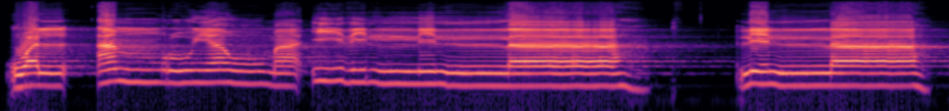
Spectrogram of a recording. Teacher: harokat tanwin bertemu dengan huruf lam, maka tanwinnya menjadi hilang ya, langsung melebur ke huruf la.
